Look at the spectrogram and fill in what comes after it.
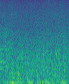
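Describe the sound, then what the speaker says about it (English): Steady rain falls in a dense, loud, unbroken hiss with soft low thumps mixed in, heard alone without voices for a brief stretch. "It starts raining and the world stops."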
